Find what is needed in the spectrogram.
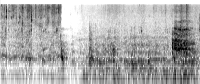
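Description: Water running from a bathroom tap into a sink while a face is scrubbed and rinsed with the hands. The running water briefly dips a little after a second in and comes back louder near the end.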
